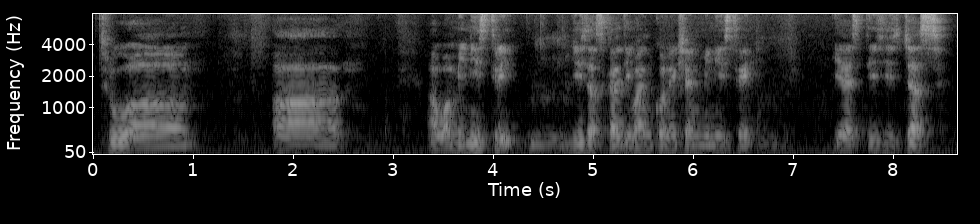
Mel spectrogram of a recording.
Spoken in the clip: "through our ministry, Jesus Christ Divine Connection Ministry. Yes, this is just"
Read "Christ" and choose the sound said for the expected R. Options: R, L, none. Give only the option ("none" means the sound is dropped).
none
